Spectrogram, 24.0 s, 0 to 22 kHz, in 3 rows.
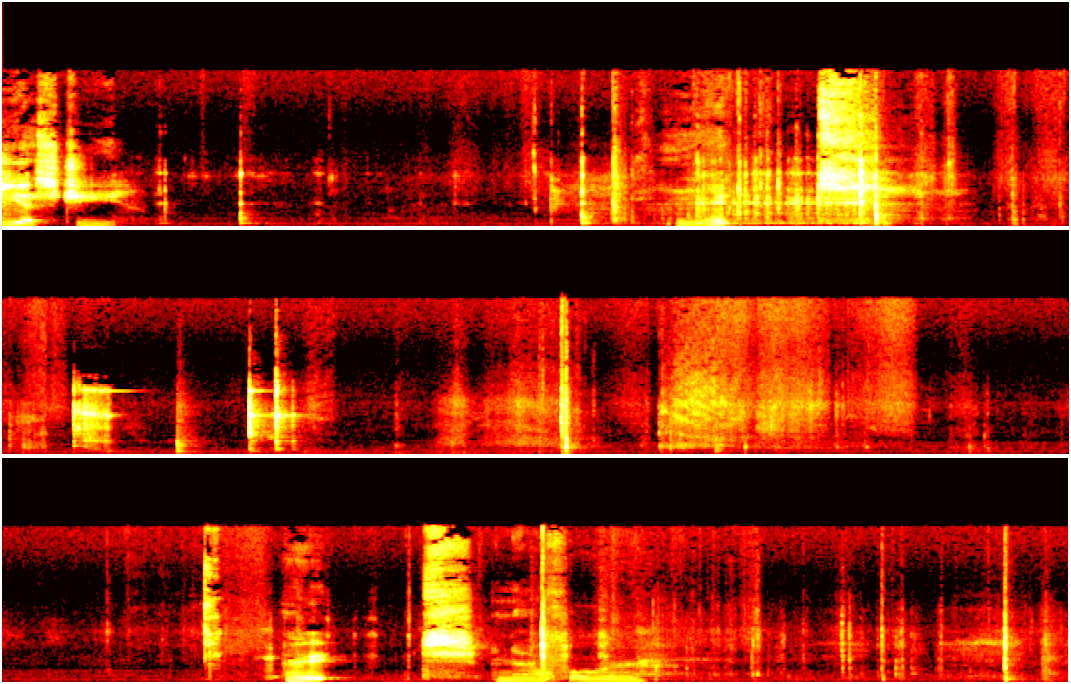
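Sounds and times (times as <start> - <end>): cardboard rustling scrape: 12.9 - 14.9.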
